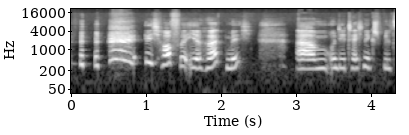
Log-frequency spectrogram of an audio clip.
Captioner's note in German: Gelächter; japst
